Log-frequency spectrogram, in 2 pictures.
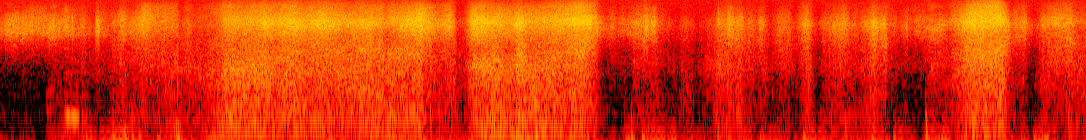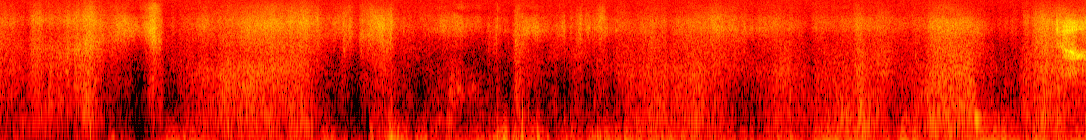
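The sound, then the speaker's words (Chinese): Heavy rain pours in a steady, dense hiss that fills the whole clip, with brief dips and surges in loudness and a low rumbling underneath; no voices are heard. “下了那么大的雨，您都特地过来。”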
